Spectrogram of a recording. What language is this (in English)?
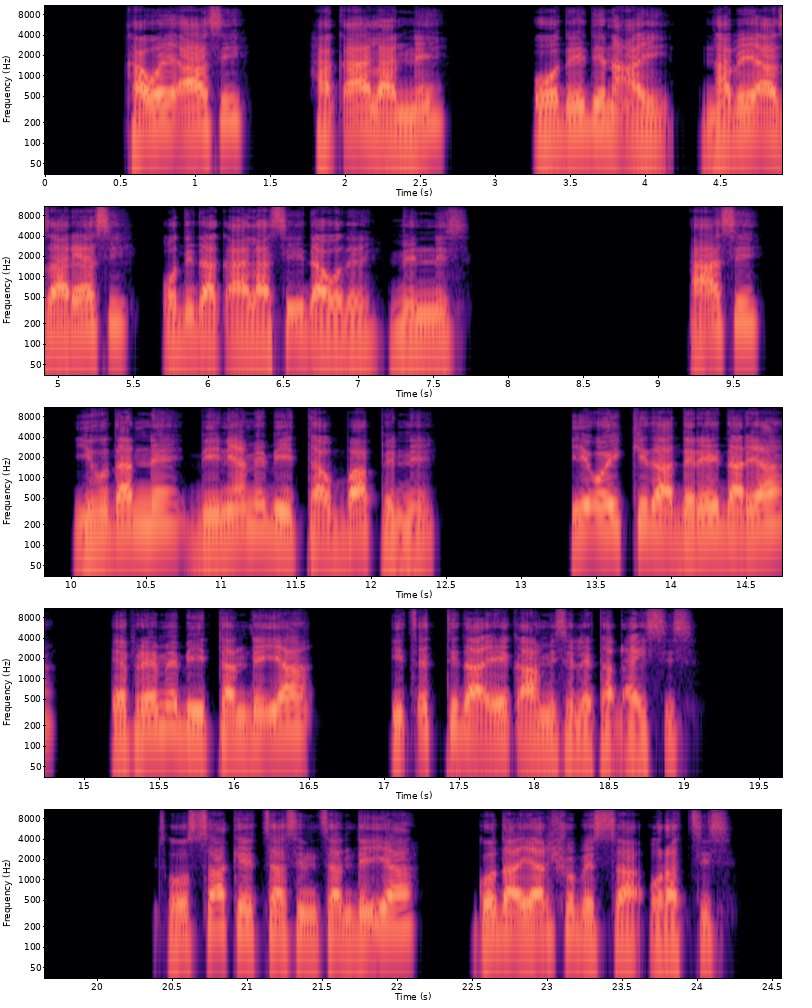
Gofa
